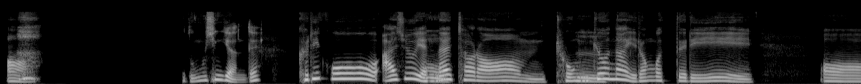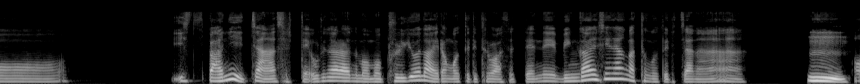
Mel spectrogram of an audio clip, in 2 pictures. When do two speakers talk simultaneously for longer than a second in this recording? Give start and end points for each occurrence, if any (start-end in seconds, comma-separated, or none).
none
